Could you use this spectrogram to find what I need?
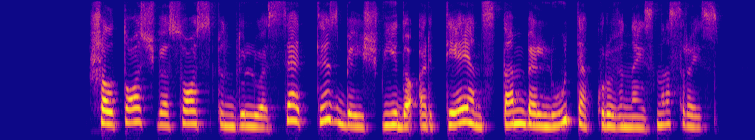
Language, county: Lithuanian, Vilnius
